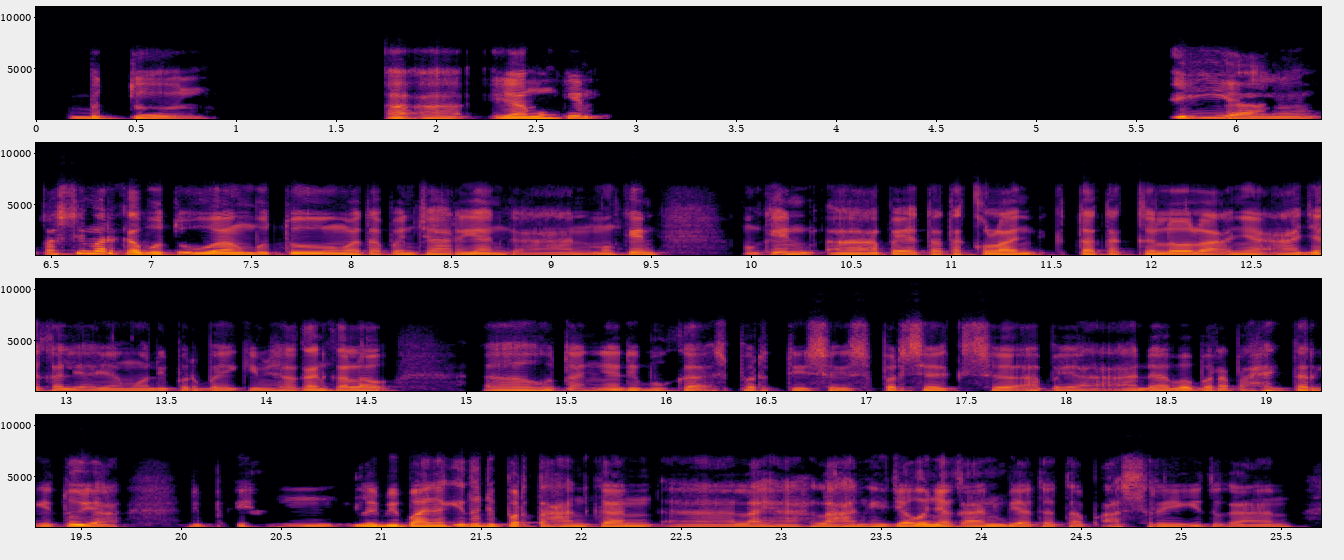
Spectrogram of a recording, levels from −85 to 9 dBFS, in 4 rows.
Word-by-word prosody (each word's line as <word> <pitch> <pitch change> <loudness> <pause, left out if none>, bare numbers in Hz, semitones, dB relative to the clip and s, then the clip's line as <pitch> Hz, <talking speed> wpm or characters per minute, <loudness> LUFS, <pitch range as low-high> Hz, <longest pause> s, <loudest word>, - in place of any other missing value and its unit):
Betul, 120 -8 -2 0.9
heeh, 120 -4 +1 0.2
ya 135 +2 +6
mungkin 160 +2 +3 2.8
Iya, 215 - +2 0.4
pasti 180 +5 0
mereka 230 -7 +4
butuh 140 -1 +3
uang 145 +1 +7
butuh 140 0 +2 0.2
mata 125 -1 +1
pencaharian 125 +2 +1
kan 100 +4 -7
mungkin 160 +6 0 0.4
mungkin, 145 +7 -1 0.2
eee, 130 -1 +1
apa 145 - -3
ya 115 - +2
tata 115 +2 -1
keloan 125 -2 +4 0.3
tata 125 -1 +1
kelolanya 120 -1 +2 0.2
aja 145 +3 +1
kali 100 -3 -3
ya - - -7
yang - - -4
mau 105 - -3
diperbaiki 105 0 -6
misalkan, 115 +4 -1
kalau, 120 -3 -1 0.5
eee, 115 +1 -1
hutannya 120 +1 -4
dibuka 115 0 -3
seperti 115 0 -6
se 110 - -3
seperse 115 +2 -3 0.2
se - - -6
apa 120 0 -6
ya 90 - -7 0.2
ada 105 0 -2
beberapa 105 -2 -2
hektar 115 +2 -2
gitu 120 +6 -2
ya 105 - -1 0.4
dipe - - -8
di - - -1
mmm, 110 0 -6
lebih 130 0 +8
banyak 125 +1 +6
itu 180 - +3
dipertahankan, 115 -4 0 0.2
eee, 105 -1 -5
lah 105 0 0 0.2
lahan 110 -1 +1
hijaunya 125 +5 +4
kan 115 +2 0
biar 115 -3 0
tetap 105 -2 -5
asri 115 +2 -4
gitu 115 - -10
kan, 105 +3 -6
120 Hz, 140 wpm, -22 LUFS, 110-130 Hz, 2.8 s, lebih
